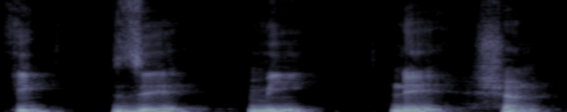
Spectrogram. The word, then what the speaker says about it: examination: So for instance, we say examination, but it is X is broken out into gurzer or cursor. So your hard sound gurzer. So it is examination.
